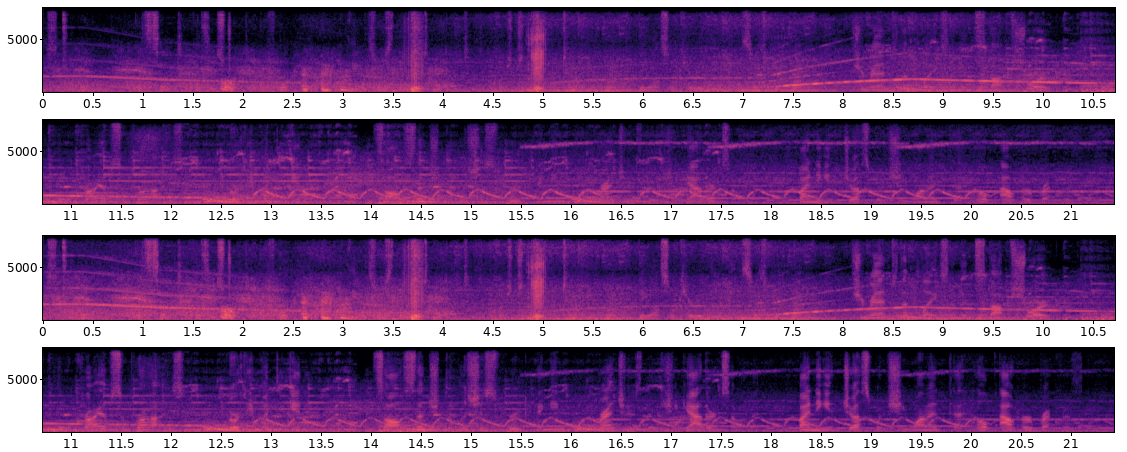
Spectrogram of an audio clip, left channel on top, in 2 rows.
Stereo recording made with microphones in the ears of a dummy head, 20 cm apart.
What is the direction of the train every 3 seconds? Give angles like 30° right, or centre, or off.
40° right, 20° right, 10° left, 20° left, 40° left, 50° left, 50° left.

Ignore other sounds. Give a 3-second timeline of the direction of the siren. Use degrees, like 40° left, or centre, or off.
50° right, 10° right, 20° left, 40° left, 40° left, 50° left, 50° left.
